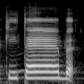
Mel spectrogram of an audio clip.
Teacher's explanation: التاء مرققة والألف مرققة، يبقى كتاب.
